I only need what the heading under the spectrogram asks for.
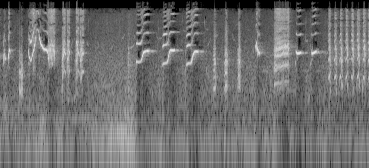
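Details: Lure recording of a Javan myna for prompting young birds to answer: harsh noisy bursts, then sharp rising whistles repeated about every half second, ending in a fast run of clipped chattering notes.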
